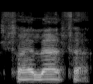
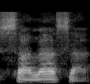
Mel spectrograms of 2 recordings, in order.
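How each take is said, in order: First: It has a th sound, tongue at the teeth. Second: It has an s sound, tongue inside. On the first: The speaker calls it right. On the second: The speaker calls it wrong.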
